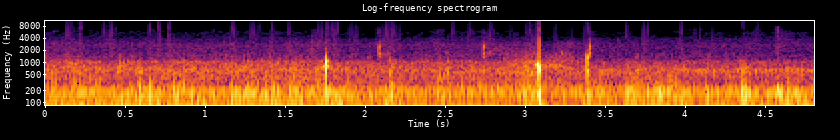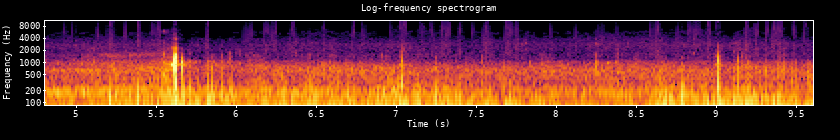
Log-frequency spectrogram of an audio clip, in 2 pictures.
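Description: Muffled underwater rumble picked up by a submerged camera in shallow sea water, with irregular sharp clicks and ticks scattered through it, the loudest about halfway.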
